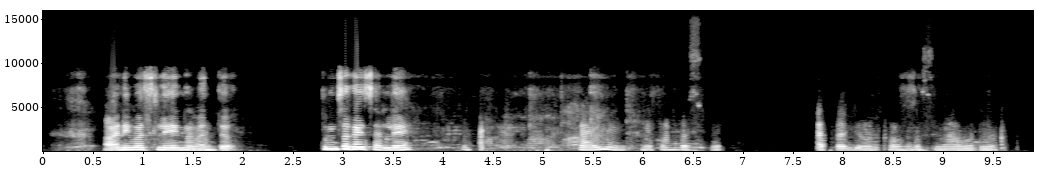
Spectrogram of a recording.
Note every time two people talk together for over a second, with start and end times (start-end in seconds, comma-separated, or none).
none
